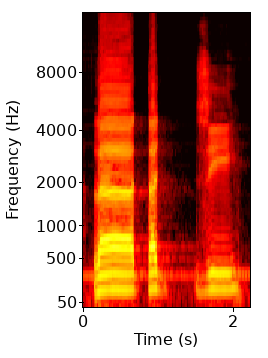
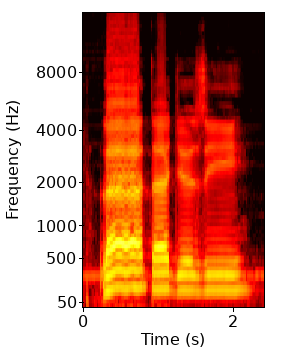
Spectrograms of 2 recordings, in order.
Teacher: Tajzi jim diwarnai di sini warna biru, menandakan huruf jim ini dibaca dengan memantul. Nah, istilah memantul di dalam bahasa Arab karena sifat makhrajnya ada mantulannya, yaitu kita namakan dengan qalqala. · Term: qalqalah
